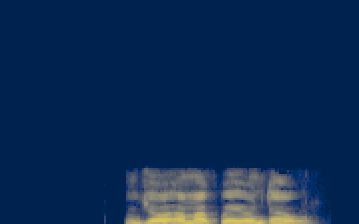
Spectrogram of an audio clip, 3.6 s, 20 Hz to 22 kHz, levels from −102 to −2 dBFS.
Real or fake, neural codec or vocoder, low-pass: real; none; 5.4 kHz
